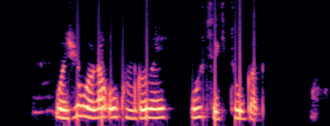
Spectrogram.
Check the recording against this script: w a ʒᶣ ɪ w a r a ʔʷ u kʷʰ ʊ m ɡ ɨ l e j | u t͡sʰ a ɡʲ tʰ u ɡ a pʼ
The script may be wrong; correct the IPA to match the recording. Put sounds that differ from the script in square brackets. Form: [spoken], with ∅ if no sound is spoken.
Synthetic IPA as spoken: w a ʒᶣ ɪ w a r a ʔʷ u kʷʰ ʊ m ɡ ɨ l e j | u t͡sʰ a ɡʲ tʰ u ɡ a pʼ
